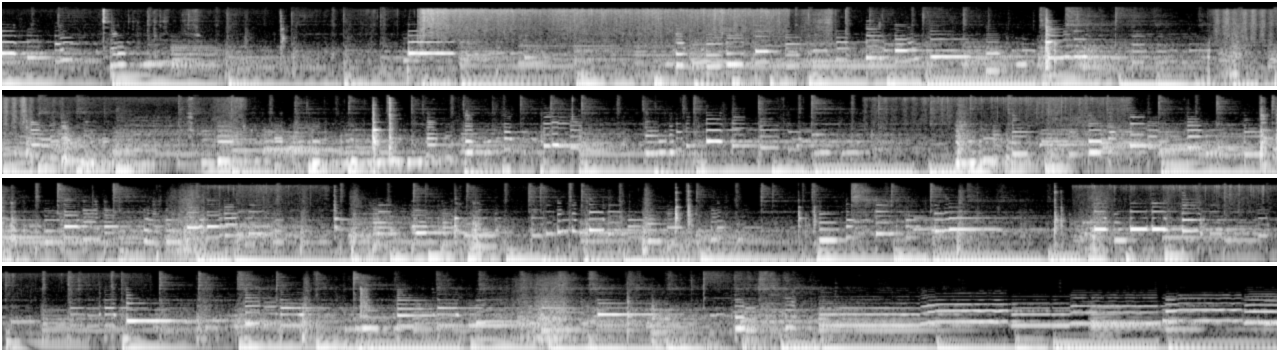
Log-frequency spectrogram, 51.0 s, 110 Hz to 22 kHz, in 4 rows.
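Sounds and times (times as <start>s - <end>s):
acoustic guitar music: 0.0s - 49.5s
crepe sizzling in frying pan: 3.1s - 9.2s, 12.1s - 15.2s, 20.4s - 31.1s, 36.2s - 39.5s.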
